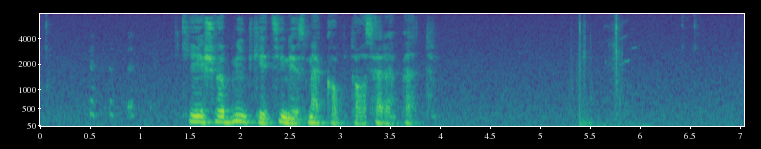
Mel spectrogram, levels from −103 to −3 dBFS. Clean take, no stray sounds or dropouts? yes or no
no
